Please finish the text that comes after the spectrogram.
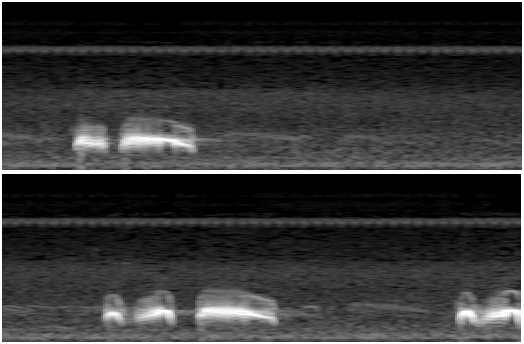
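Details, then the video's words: Spotted dove song played to attract other doves: short bursts of two or three hoarse coos, the last longest and falling, separated by long silent gaps. "Cu gáy kích mồi tập bổi hiệu quả nhanh"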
